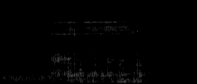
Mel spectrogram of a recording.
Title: Sleeping Girl Mouth Open & Snoring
